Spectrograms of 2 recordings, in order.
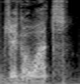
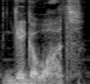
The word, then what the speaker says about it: gigawatts: Brown said it best there's 1.21 jigowatts and a bolt of lightning although since he pronounced gigawatts incorrectly I'm gonna double-check his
